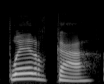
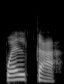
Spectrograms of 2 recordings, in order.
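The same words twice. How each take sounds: First: The consonant after 'pue' is an R sound. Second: The consonant after 'pue' is an L sound. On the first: "Instead of saying puerca" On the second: "with an L"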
